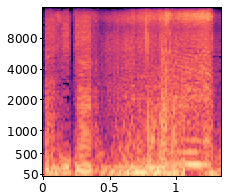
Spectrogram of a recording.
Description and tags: robotic transform 5
Robotic transforming sfx for motion, tranformation scenes in your logo video or movie.
construct, futuristic, granular, sound, transformation, transformer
